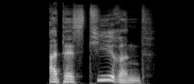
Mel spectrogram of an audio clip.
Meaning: present participle of attestieren
- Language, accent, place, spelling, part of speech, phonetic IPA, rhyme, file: German, Germany, Berlin, attestierend, verb, [atɛsˈtiːʁənt], -iːʁənt, De-attestierend.ogg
